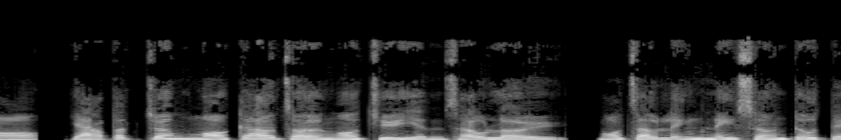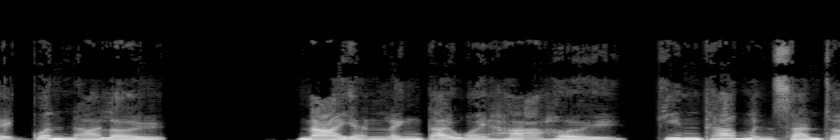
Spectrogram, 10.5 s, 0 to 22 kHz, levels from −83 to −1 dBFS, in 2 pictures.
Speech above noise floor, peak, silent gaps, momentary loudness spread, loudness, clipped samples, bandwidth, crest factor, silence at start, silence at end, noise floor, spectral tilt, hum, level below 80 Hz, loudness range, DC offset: over 71 dB; -4 dBFS; 6.40-6.91 s; 6 LU; -20 LUFS; under 0.1%; 16 kHz; 14 dB; 0 s; 0 s; under -90 dBFS; -6.5 dB/octave; none; -50 dBFS; 1 LU; under 0.1%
